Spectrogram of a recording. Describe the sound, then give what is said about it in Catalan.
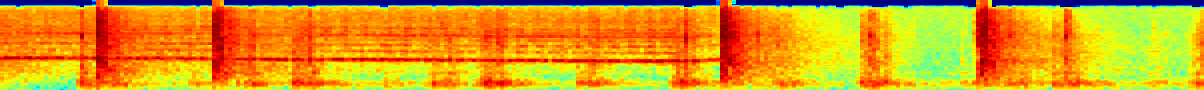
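A rapid series of sharp firecracker bangs bursts out against a constant fizzing hiss, with loud cracks landing irregularly around a second apart amid a steady roar of burning fireworks, the final fire burst closing a devils' dance (Ball de Diables) festival performance. “Els dos petits de la jove, abans de l'esclat final de foc.”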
